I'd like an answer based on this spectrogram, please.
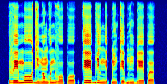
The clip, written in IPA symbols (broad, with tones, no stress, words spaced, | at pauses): veː˧moː˦ di˨nɔ̃˧ ɡʷe˦nvoː˧po˧ | keː˦bi˦˨lŋe˨˦ k͡pĩ˨ke˧bĩ˧ɡ͡beː˨ pə˨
